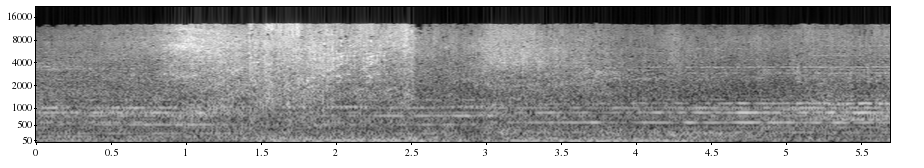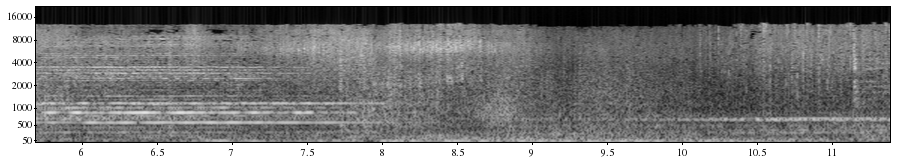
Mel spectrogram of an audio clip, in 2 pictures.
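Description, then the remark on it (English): A loud, sustained rumbling blast roars for several seconds, dense low-end energy with crackling bursts and a steady tonal hum, as a ship's whole payload blows up after takeoff, fading slightly near the end. “You take off. The whole payload blows up.”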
